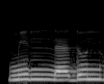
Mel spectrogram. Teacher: بلا غنہ کا مطلب ہوتا ہے غنہ کے بغیر۔ من لدنہ، نون کی آواز کیا ہو گئی، ایک دم سے کہیں غائب ہو گئی ہے · اس میں ہم ملاتے تو ہیں لیکن ہم غنہ نہیں کرتے، بلا غنہ۔ بلا غنہ کا مطلب ہوتا ہے غنہ کے بغیر۔ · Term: ادغام بلا غنہ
